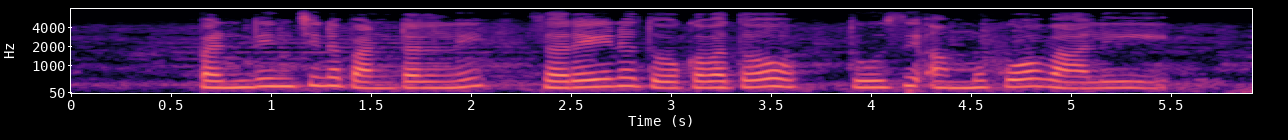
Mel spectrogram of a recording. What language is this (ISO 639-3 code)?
tel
